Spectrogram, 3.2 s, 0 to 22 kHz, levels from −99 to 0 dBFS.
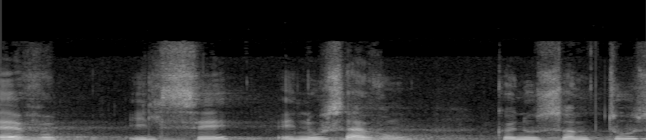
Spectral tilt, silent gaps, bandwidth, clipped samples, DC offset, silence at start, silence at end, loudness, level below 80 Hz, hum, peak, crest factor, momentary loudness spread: -4.5 dB/octave; none; 16 kHz; under 0.1%; under 0.1%; 0 s; 0 s; -35 LUFS; -64 dBFS; none; -16 dBFS; 18 dB; 13 LU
